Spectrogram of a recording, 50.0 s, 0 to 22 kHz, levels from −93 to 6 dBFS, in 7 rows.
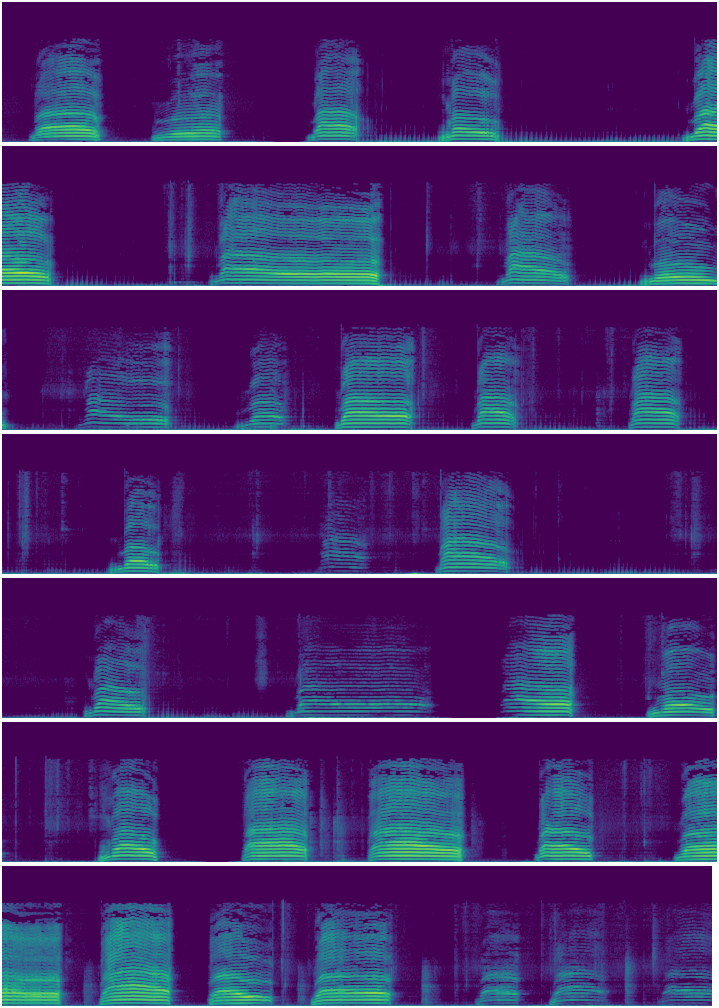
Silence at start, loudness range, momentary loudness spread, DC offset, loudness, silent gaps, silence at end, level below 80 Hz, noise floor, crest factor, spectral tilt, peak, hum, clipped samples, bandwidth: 0.3 s; 15 LU; 23 LU; under 0.1%; -18 LUFS; 2.74-2.97 s, 33.10-33.53 s, 37.80-38.00 s; 0.1 s; -48 dBFS; -60 dBFS; 22 dB; 0.5 dB/octave; -2 dBFS; none; under 0.1%; 16.5 kHz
